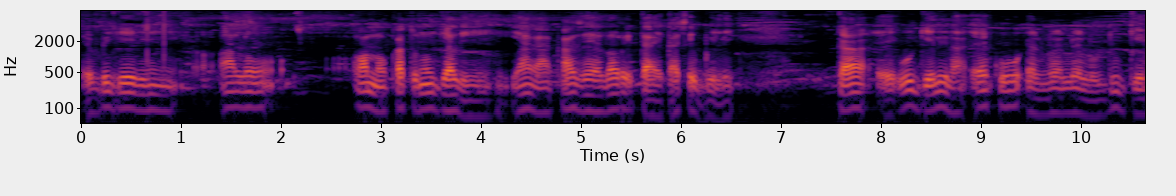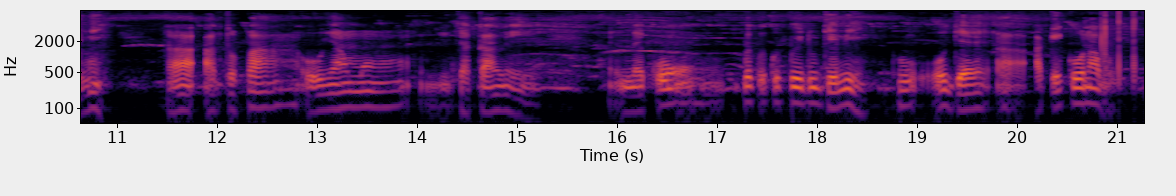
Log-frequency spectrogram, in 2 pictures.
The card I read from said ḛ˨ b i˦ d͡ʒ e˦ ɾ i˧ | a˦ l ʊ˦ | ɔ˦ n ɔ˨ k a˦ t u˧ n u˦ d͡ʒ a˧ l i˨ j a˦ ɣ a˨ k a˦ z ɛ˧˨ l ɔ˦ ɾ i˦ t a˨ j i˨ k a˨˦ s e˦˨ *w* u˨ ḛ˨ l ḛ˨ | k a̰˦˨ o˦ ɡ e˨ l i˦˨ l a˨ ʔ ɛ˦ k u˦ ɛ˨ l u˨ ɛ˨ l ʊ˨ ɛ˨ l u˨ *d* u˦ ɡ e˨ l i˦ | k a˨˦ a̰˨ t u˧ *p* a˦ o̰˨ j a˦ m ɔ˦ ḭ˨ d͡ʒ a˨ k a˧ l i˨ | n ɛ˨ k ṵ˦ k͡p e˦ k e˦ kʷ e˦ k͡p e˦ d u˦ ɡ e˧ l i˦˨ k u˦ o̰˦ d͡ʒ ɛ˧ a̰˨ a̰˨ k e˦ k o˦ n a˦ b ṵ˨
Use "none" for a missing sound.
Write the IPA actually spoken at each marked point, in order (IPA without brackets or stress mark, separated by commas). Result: b, d, p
